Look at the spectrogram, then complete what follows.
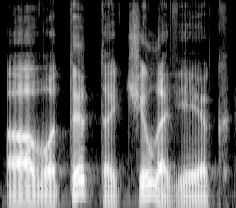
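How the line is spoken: Unexpectedly calm declaration. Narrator (Russian): неожиданно спокойно заявил Фример

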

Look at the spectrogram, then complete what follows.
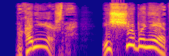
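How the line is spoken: Exclaimed with forced cordiality. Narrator (Russian): воскликнул Ренсом, с несколько вымученной сердечностью

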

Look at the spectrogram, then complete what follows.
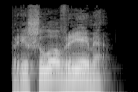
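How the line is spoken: Growled. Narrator (Russian): прорычал

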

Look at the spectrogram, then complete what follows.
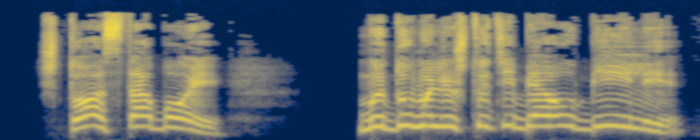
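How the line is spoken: Shouted. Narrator (Russian): закричал Мелодар

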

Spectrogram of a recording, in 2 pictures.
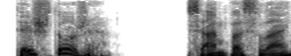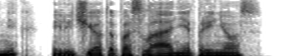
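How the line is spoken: Gentle question. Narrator (Russian): ласково спросил у птицы Агион

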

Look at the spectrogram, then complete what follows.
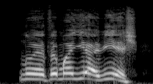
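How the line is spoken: Shouted in reply. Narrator (Russian): закричал в ответ Дебона

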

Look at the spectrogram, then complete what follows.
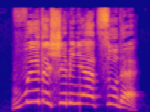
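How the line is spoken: Yelling. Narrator (Russian): завопил он

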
